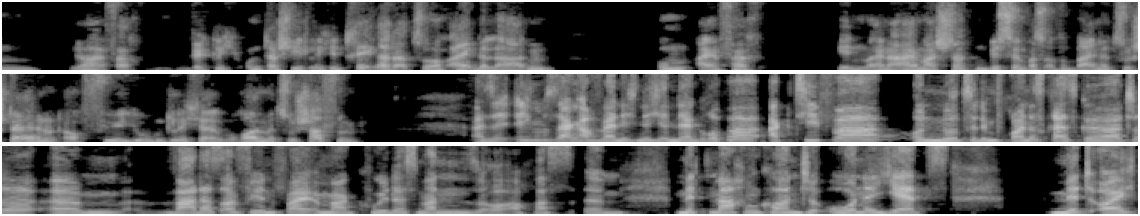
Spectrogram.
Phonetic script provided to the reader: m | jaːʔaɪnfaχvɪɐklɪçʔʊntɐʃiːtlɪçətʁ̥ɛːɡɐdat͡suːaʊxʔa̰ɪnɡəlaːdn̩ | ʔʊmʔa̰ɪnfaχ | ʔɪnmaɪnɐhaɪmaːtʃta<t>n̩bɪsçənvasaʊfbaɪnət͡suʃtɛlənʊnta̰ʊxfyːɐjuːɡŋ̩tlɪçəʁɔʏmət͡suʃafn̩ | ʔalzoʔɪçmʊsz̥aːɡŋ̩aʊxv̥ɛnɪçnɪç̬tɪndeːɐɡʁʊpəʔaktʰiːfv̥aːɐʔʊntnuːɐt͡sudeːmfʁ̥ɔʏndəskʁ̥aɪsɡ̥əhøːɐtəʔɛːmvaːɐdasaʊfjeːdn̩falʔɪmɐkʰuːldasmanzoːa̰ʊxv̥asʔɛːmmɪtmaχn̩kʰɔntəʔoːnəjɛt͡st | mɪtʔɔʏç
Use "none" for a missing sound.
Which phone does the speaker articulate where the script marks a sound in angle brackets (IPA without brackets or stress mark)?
t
